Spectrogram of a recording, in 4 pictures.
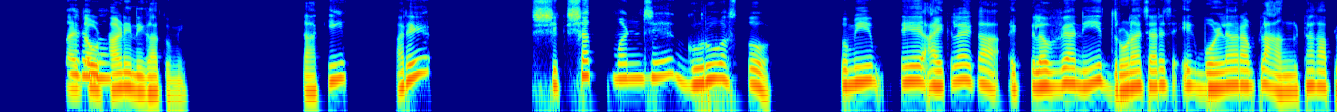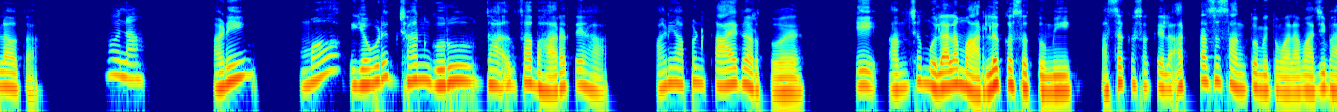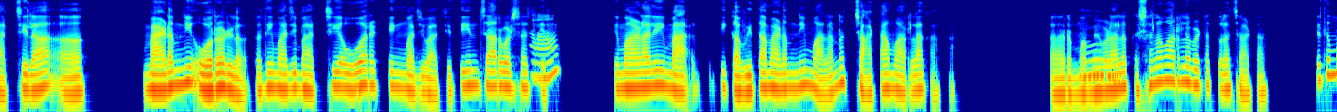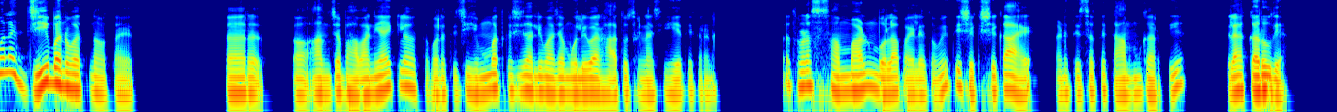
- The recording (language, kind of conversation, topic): Marathi, podcast, शाळेतल्या एखाद्या शिक्षकामुळे कधी शिकायला प्रेम झालंय का?
- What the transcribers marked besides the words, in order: in English: "ओव्हर ॲक्टिंग"; in Hindi: "चाटा"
